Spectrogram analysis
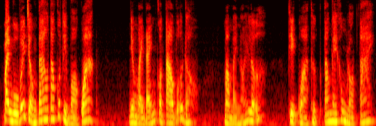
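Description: A woman's voice: lowish voice, expressive, normal speed, slightly rough. A woman voicing a furious, scornful middle-aged wife who hurls threats at her rival.

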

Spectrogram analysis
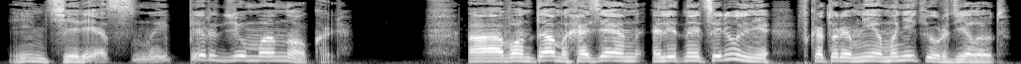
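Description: Brief: a man reading as a prim elf, lively pitch, sniffy, dry sound. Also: a little slow, dry recording. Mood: disapproving. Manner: prim and disapproving. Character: fussy, prim male elf, disapproving. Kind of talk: audiobook character voice.

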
